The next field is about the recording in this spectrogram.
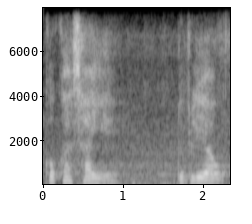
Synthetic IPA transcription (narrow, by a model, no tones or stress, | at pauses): kokasaje | d̥ubliaw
